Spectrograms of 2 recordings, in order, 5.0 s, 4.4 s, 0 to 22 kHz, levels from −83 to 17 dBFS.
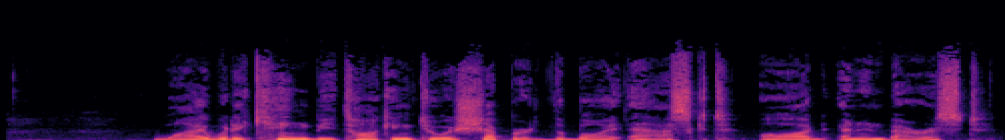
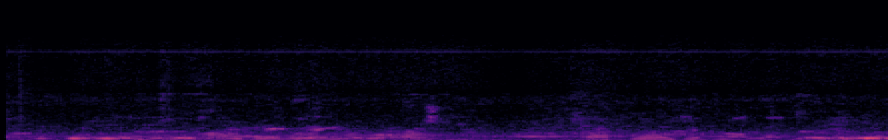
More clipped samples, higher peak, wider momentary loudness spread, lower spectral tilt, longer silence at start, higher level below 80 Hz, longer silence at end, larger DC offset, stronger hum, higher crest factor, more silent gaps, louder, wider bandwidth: neither; first, -2 dBFS vs -22 dBFS; about the same, 10 LU vs 11 LU; about the same, -6 dB/octave vs -5.5 dB/octave; first, 0.75 s vs 0 s; first, -46 dBFS vs -64 dBFS; first, 0.15 s vs 0 s; neither; neither; about the same, 16 dB vs 20 dB; neither; first, -18 LUFS vs -44 LUFS; second, 14 kHz vs 16.5 kHz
